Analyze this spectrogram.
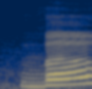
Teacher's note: b would be bilabial, stop but voiced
